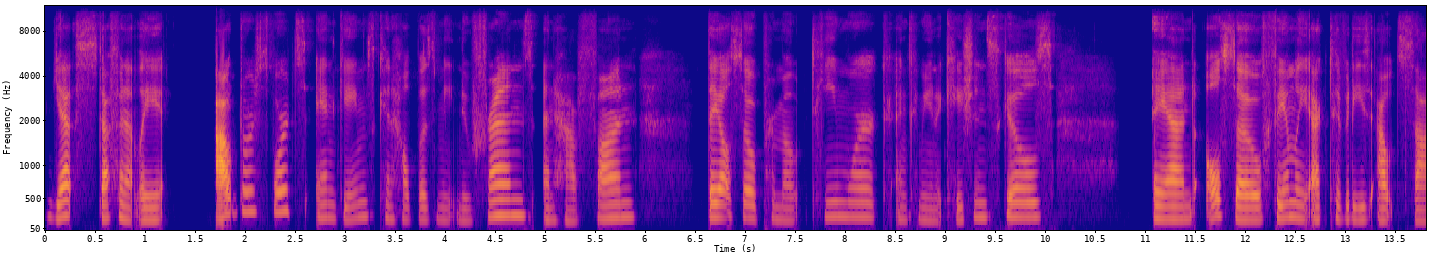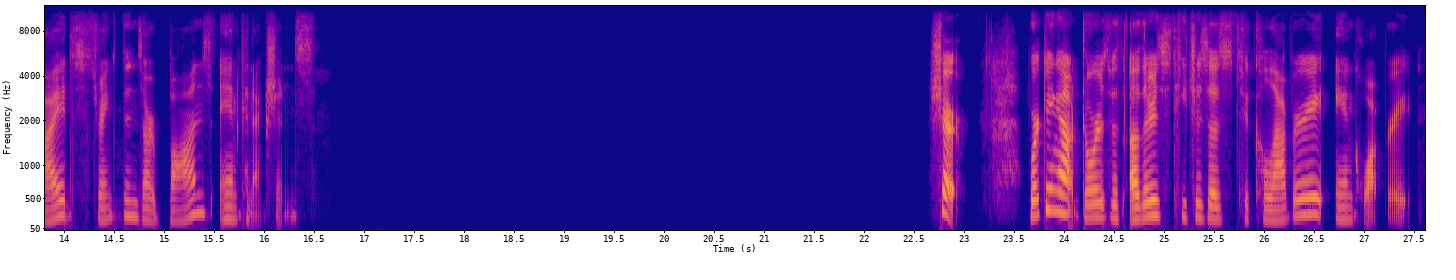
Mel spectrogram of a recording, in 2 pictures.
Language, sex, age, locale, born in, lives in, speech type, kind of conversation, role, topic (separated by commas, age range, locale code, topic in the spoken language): English, female, 25-29, en-US, United States, United States, read, expert-assistant, expert, What are the benefits of outdoor activities for health?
